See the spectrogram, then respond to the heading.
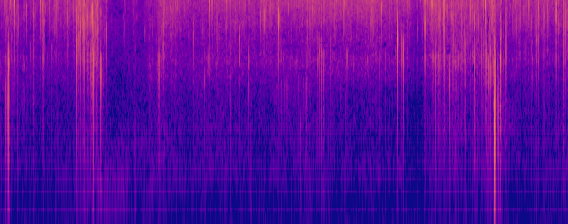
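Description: Long blue nails on both hands scratch and squeeze a fluffy synthetic faux fur microphone windscreen close-up. The result is a quiet, crackly rustling with soft scratchy crunches and brief brighter flicks, plus one sharper pop near the end.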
